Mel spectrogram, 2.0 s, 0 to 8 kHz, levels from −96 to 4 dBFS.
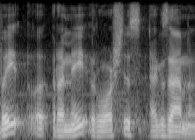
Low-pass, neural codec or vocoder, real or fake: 7.2 kHz; none; real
